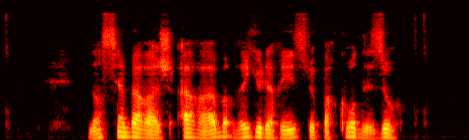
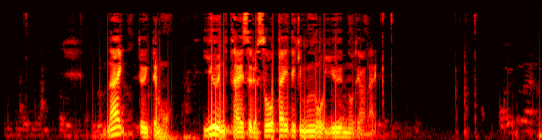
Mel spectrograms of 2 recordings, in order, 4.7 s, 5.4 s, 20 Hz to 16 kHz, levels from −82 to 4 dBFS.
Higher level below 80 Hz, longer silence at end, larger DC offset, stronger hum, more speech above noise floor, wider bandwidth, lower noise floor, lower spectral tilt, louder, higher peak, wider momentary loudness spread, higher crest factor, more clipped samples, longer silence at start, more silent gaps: about the same, -48 dBFS vs -44 dBFS; first, 0.75 s vs 0 s; neither; neither; second, 39 dB vs 47 dB; about the same, 11.5 kHz vs 12 kHz; about the same, -64 dBFS vs -66 dBFS; about the same, -5.5 dB/octave vs -4.5 dB/octave; second, -26 LUFS vs -19 LUFS; second, -6 dBFS vs -2 dBFS; second, 8 LU vs 18 LU; about the same, 20 dB vs 20 dB; neither; about the same, 0.9 s vs 0.95 s; neither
